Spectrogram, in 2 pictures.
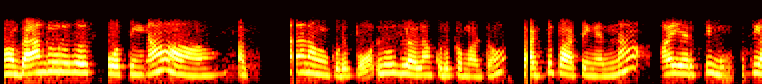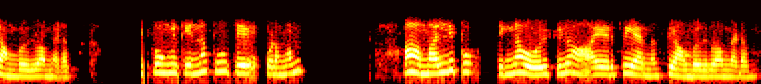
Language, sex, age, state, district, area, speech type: Tamil, female, 30-45, Tamil Nadu, Chennai, urban, conversation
